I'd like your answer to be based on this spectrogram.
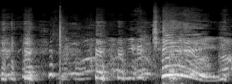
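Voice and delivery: a huge, high, drawn-out laughing yell; laughing shriek. Real, not acted. Reacting to the fan fiction, a long high laughing shriek. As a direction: shriek it through laughter, unable to believe it.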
